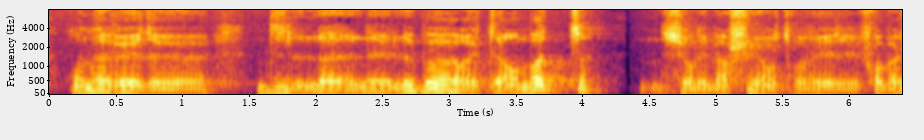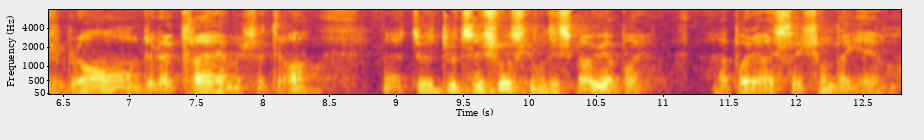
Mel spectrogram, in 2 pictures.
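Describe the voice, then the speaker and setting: A man's somewhat breathy, dark and mellow voice at medium pitch, fairly slow, with ordinary pitch variation and audible room echo. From France, Nevers (Burgundy). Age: 80s+. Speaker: elderly witness of wartime childhood. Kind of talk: life-story interview. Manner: hesitant, many fillers.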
